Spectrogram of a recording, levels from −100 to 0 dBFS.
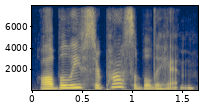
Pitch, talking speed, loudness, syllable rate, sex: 230 Hz, 215 wpm, -19 LUFS, 6.5 syllables/s, female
